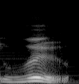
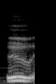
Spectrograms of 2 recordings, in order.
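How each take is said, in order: First: The vowel is said with a w onset. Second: The vowel is said without a w onset. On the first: This is how some coastal dialects say it. "in coastal areas, in some dialects ... it would be woo" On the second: This is the usual pronunciation. "instead of pronouncing it oo"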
